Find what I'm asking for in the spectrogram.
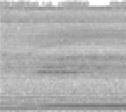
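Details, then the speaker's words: Fiat Uno Vivace power steering: steady low whine over the engine that grows louder while the wheel is turned side to side and steering stiffens; noise stops once the engine warms up; mechanic said it was simply low power steering fluid. "é uma zoada muito feia essa zoada só termina quando o motor esquenta e também você tá na rua você não não consegue escutar e aí eu fui para o mecânico eo mecânico disse que era é simplesmente o óleo da direção hidráulica"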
